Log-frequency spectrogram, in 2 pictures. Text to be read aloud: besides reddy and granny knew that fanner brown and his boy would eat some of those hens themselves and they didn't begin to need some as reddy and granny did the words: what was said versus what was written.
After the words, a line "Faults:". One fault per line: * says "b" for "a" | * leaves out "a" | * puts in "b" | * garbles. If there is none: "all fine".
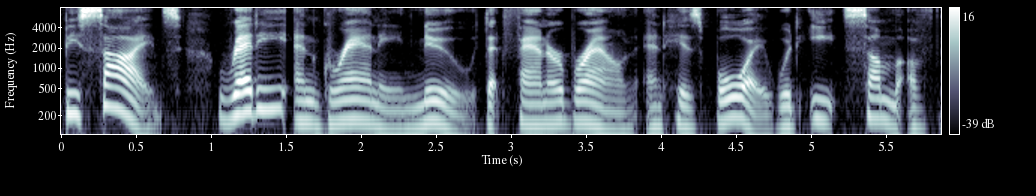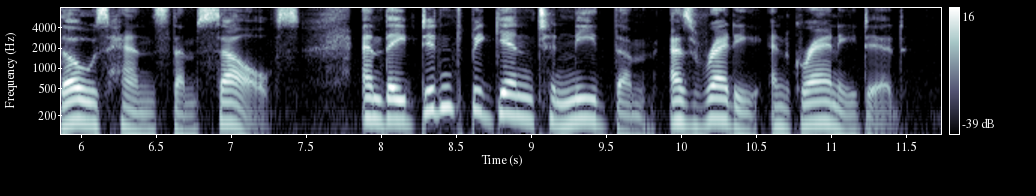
besides reddy and granny knew that fanner brown and his boy would eat some of those hens themselves and they didn't begin to need them as reddy and granny did
Faults:
* says "them" for "some"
